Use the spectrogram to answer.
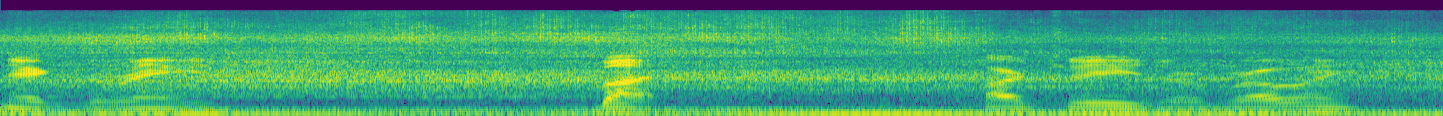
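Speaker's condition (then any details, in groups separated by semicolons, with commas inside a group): ALS; voice noticeably changed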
